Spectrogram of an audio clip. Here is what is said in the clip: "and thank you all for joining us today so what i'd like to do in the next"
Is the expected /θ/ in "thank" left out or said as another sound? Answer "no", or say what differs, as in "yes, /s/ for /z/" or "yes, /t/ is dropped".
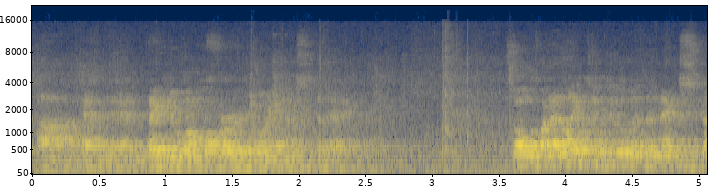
no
